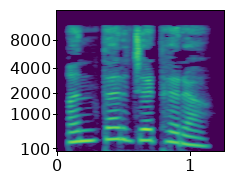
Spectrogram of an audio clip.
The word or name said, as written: ಅಂತರ್ಜಠರ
